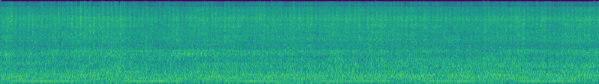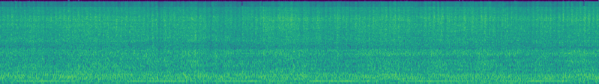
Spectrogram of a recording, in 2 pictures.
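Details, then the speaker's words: Riding lawnmower that sat outside all winter on stale gas, battery kept indoors: started right up, steady even drone with a regular low pulse and no misses or knocks; running clean and healthy. "wow i can't complain about that fellas that thing started up after sitting all winter"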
